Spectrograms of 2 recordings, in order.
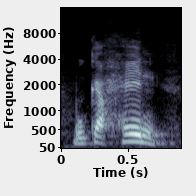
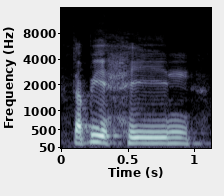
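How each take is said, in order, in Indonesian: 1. Vokalnya terdengar lebih dekat ke bunyi 'e'. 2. Vokalnya terdengar seperti bunyi 'ee' yang jelas. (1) "bukan he" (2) "Ha bagi bawah bunyi hi"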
